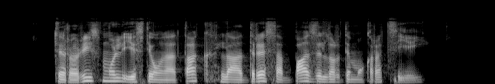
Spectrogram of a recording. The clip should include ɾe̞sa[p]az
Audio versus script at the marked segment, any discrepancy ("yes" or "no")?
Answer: yes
